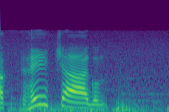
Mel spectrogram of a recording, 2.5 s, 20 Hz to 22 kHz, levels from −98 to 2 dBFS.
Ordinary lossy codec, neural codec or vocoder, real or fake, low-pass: none; none; real; 7.2 kHz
